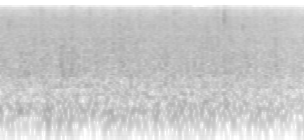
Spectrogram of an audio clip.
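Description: Faint, steady hiss-like background noise with no pitch or rhythm.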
